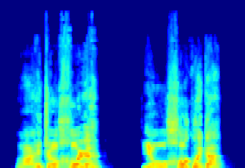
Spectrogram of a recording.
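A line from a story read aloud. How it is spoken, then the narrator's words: Loud shout. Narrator (Chinese): 齐武大声喝道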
